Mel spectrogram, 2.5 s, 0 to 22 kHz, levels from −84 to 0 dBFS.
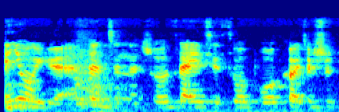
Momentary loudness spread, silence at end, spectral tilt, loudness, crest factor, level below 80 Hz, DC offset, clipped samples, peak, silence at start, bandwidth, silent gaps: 12 LU; 0.05 s; -2 dB/octave; -22 LUFS; 20 dB; -62 dBFS; under 0.1%; under 0.1%; -4 dBFS; 0.05 s; 11.5 kHz; none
